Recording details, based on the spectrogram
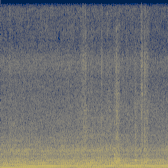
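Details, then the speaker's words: Used Husqvarna riding tractor test run after deck repair and axle seal replacement, mowing with smooth pedal drive: steady, even single-cylinder drone under load, no knocks or misses; runs smooth and healthy. "The pedal drive is nice and smooth. On the Craftsman, I gotta have my hand on it all the time. Pretty good."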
